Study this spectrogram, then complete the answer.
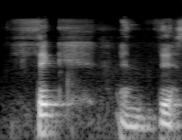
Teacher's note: So the unvoiced TH becomes an S. The voiced TH becomes a D.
